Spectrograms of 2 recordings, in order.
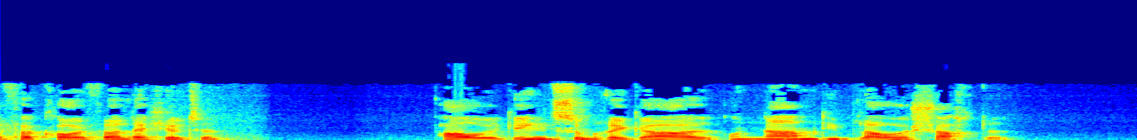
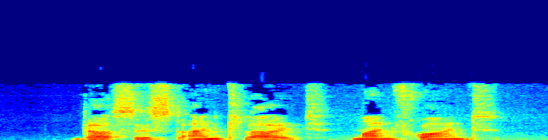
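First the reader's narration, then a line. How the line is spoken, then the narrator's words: Plain. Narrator (German): antwortete der Verkäufer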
